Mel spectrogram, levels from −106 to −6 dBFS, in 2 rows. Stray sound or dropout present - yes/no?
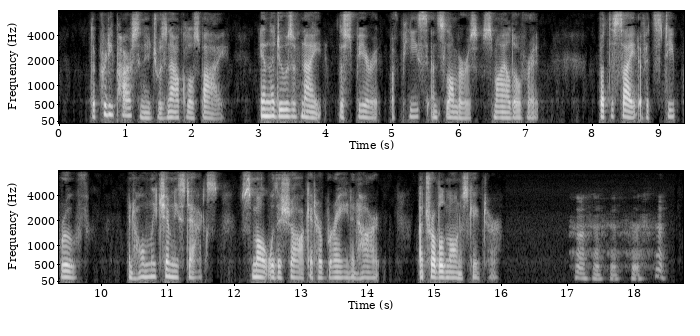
yes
